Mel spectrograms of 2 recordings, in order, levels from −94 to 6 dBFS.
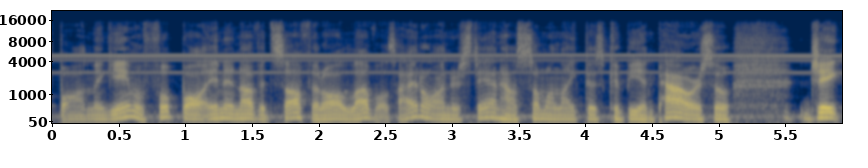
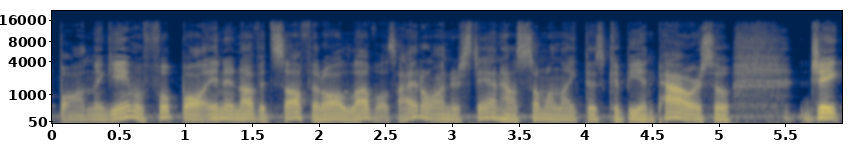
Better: second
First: high-pitched whine; noticeable; throughout; 5 kHz, 15 dB below the speech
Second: none

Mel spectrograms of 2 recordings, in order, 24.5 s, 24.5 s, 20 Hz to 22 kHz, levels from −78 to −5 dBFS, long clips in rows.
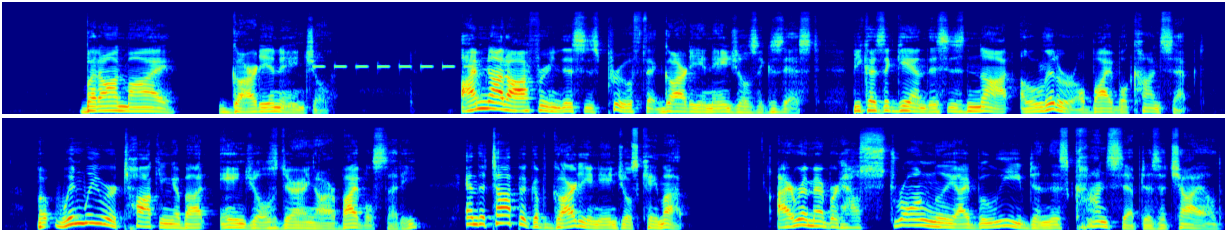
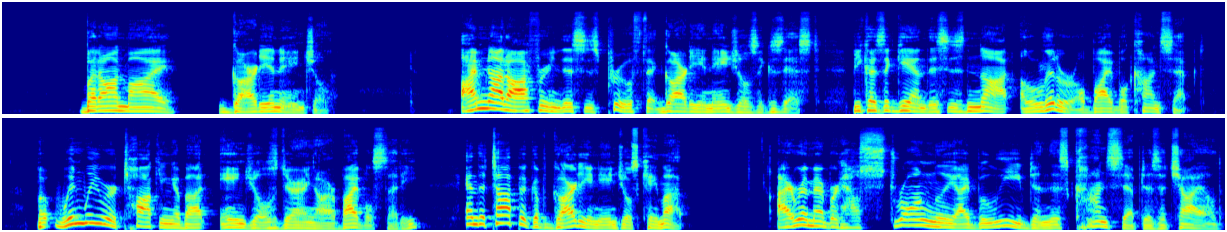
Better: second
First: alarm; faint; from 3 to 5 s; peak 10 dB below the speech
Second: none

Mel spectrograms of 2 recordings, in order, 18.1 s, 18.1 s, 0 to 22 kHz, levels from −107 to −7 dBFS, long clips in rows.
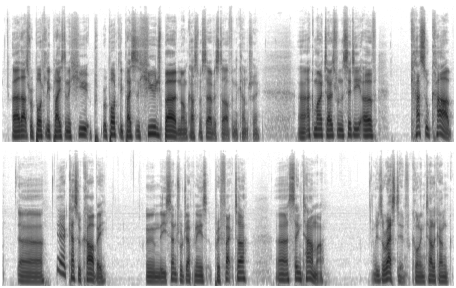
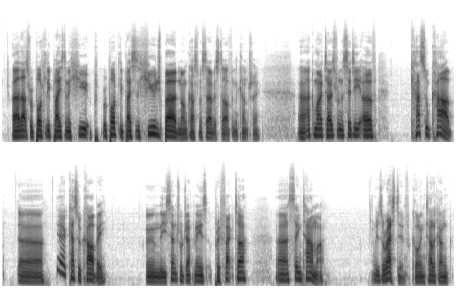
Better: first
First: none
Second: muffled; slightly; fading above 2.5 kHz

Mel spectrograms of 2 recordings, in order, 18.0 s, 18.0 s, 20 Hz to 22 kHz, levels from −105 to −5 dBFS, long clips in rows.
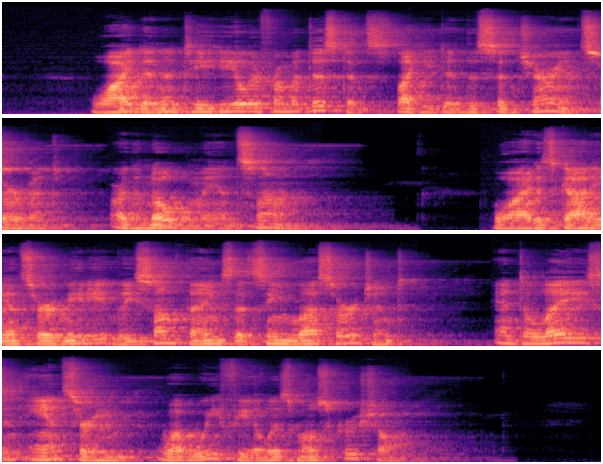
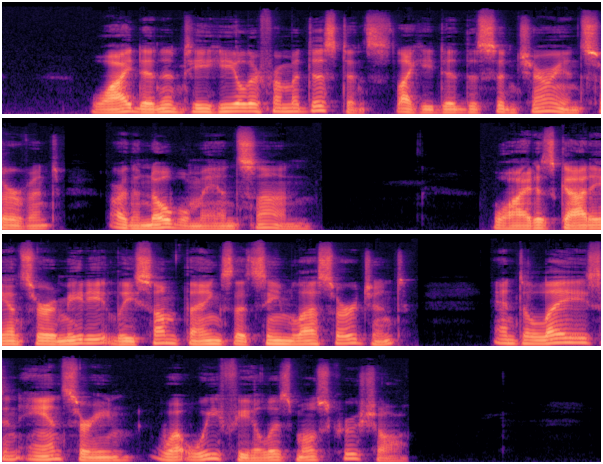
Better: second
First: room echo; slight; dies away in 0.9 s // off-mic speech; somewhat distant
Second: none

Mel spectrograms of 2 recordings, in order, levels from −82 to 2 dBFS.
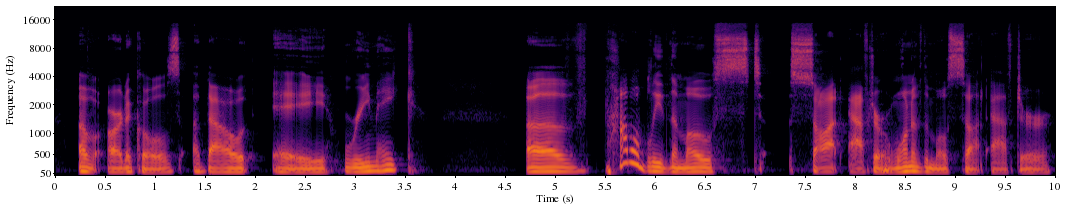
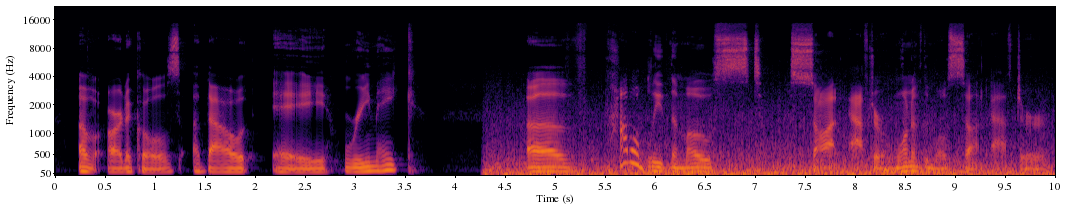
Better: first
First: none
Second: wind noise on the microphone; occasional gusts; from 4.5 s on; 10 dB below the speech

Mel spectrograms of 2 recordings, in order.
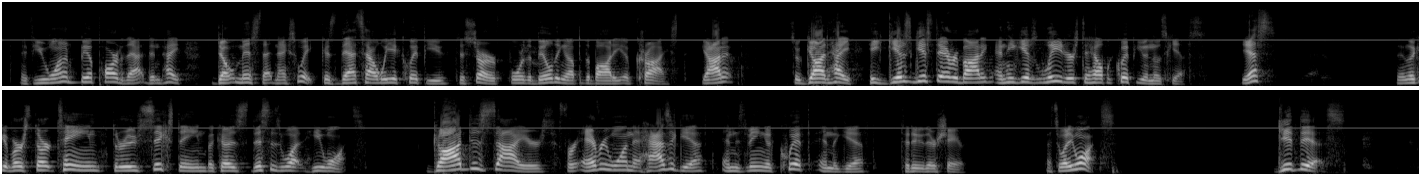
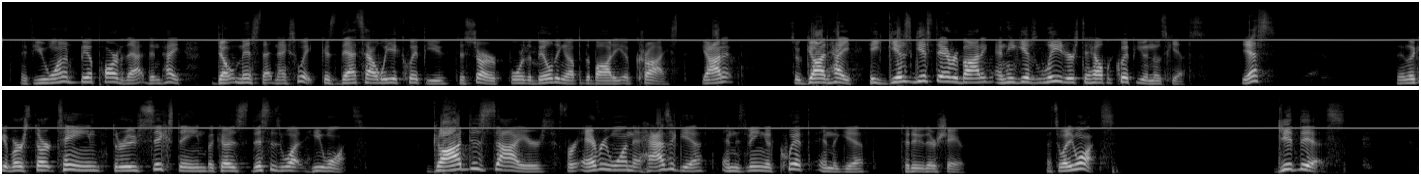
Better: first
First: high-pitched whine; faint; throughout; 3.5 kHz, 20 dB below the speech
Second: high-pitched whine; loud; throughout; 3.5 kHz, 5 dB below the speech

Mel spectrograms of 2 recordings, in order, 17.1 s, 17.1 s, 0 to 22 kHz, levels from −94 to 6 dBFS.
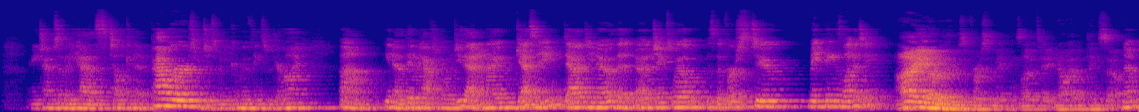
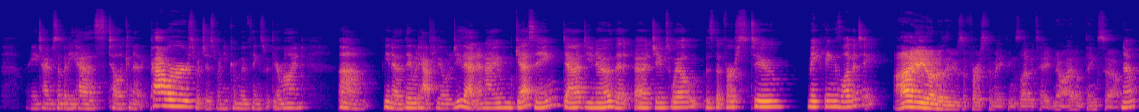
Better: second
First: room echo; strong; dies away in 1.4 s // off-mic speech; far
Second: room echo; slight; dies away in 0.5 s // off-mic speech; far

